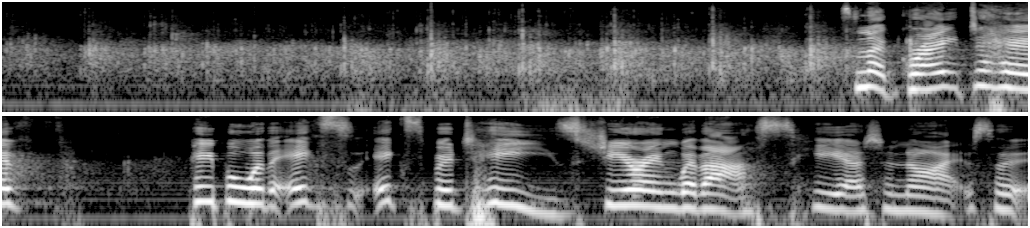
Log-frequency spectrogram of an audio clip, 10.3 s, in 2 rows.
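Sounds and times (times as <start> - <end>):
audience applause: 0.0 - 4.8
speech: 4.2 - 5.3, 6.1 - 10.2.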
